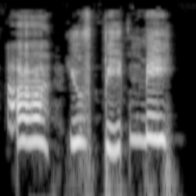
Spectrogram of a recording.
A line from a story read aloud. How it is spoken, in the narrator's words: he pleaded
